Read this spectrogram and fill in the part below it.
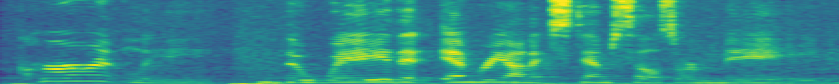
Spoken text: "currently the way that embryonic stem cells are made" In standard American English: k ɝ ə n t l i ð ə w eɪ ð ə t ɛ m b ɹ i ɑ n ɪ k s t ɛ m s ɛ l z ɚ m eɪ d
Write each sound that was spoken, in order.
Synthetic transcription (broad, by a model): k ɝ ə n t l i ð ə w eɪ ð ə t ɛ m b ɹ i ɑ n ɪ k s t ɛ m s ɛ l z ɚ m eɪ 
